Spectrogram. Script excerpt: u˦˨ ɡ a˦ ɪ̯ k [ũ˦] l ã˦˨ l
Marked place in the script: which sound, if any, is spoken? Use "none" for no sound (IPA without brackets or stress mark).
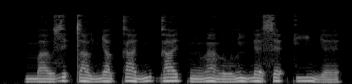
ũ˨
